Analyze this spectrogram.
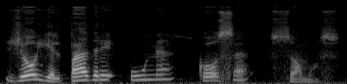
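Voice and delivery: slow, weighty quote of Jesus; drawn-out solemn quote; slow quoted scripture. Acted. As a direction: lean on each word of the verse. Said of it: "Él dijo clarito".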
